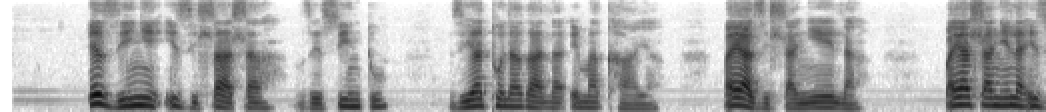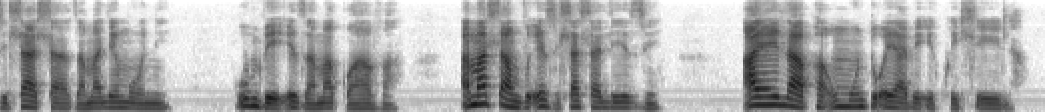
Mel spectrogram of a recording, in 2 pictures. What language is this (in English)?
North Ndebele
